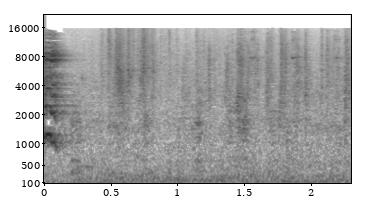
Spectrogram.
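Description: Corgi taking a treat from a hand and chewing it: faint, irregular small clicks and smacks.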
